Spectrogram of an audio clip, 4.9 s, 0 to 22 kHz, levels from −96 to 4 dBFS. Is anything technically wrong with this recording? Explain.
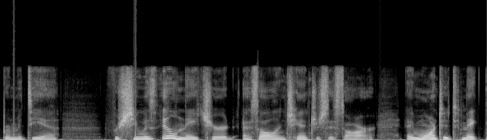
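Yes. From 0.15 to 3.81 s, clicks recur every 1.22 s in the speech. These are likely clock drift buffer slips. Mismatched device clocks drop or repeat small blocks of samples.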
